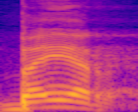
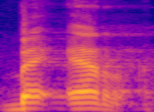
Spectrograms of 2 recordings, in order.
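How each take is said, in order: Both takes have the same delivery.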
